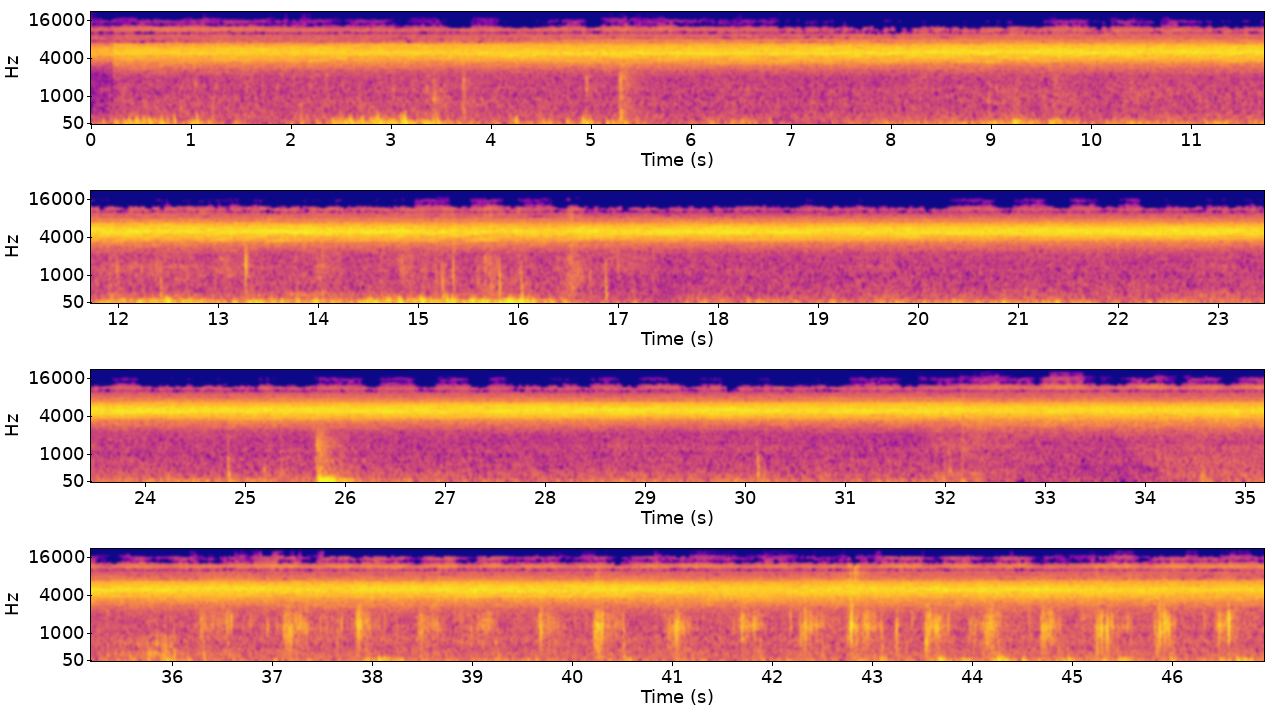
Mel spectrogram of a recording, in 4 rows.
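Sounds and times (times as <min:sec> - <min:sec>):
cicadas singing: 0:00.0 - 0:46.9
dull thump: 0:25.7 - 0:26.1.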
